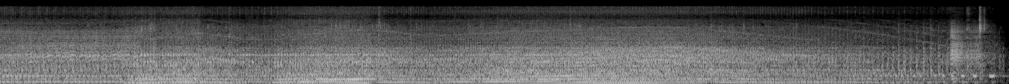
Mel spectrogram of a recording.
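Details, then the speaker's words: EZGO golf cart twin that had been running on one cylinder, after straightening a damaged spark plug wire and wire-brushing carboned plugs: steady, even putter with both cylinders warm; normal running. "like two cylinders to me let's do the touch test that one's warm that one's warm too mint well looks like it could have just been the spark plug wire"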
